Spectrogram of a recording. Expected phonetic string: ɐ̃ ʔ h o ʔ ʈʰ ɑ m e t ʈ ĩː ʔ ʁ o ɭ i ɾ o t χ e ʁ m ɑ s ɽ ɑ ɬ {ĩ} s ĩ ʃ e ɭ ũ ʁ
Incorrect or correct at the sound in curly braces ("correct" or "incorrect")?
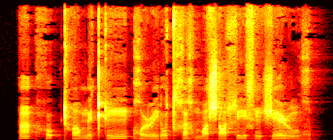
incorrect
